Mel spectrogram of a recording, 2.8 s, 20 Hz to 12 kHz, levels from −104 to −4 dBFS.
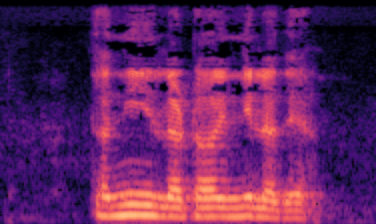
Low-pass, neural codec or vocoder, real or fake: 10.8 kHz; none; real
